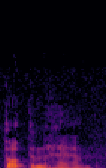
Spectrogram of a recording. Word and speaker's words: Tottenham: Tottenham.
